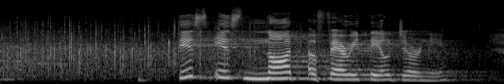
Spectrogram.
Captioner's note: audience applauding and cheering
